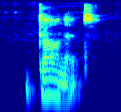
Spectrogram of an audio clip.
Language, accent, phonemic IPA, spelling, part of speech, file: English, Southern England, /ˈɡɑː(ɹ).nət/, garnet, noun / adjective / verb, LL-Q1860 (eng)-garnet.wav
- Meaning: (noun) 1. A hard transparent mineral that is often used as gemstones and abrasives 2. A dark red color, like that of the gemstone; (adjective) Of a dark red colour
